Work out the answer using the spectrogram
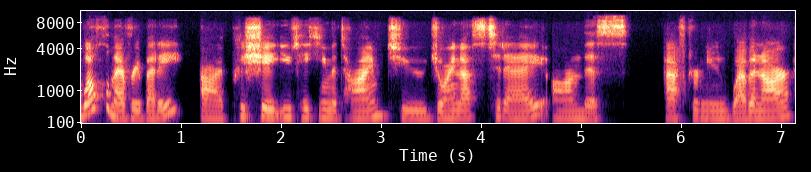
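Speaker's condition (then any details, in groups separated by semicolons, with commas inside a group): No condition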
